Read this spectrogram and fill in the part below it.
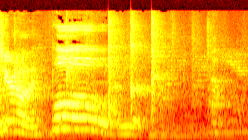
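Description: Family cheering at home during a soda-matching game, a burst of excited children's and adults' voices with a few sharp hand claps among them, loud and close.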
